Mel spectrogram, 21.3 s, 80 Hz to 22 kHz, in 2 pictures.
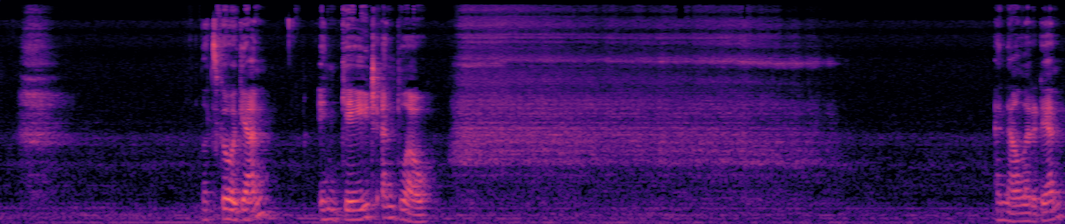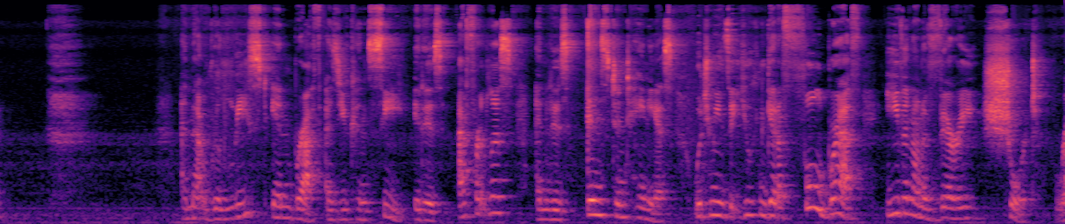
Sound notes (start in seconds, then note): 6.2 exhaling; 11.1 inhaling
